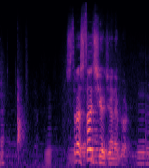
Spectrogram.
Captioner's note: speaking in a foreign language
